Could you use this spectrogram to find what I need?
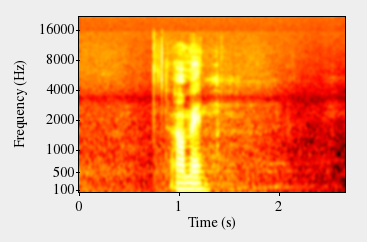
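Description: A woman speaks briefly and calmly.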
